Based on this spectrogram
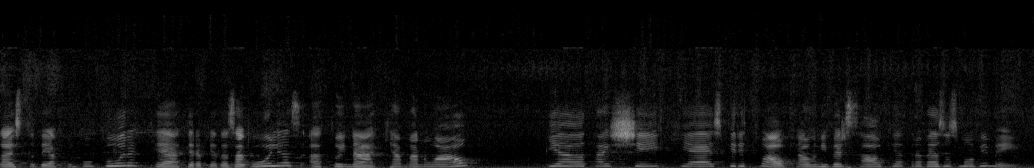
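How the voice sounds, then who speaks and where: A soft-spoken, high-pitched woman in audible room echo. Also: ordinary pitch variation, moderate pace. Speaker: acupuncturist and therapist lecturer. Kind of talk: conference lecture. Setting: conference stage with audience.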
